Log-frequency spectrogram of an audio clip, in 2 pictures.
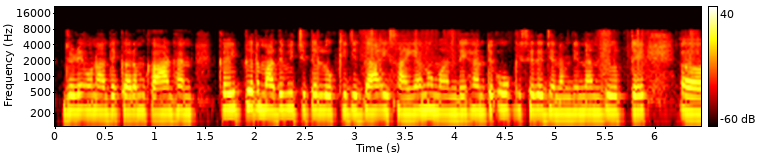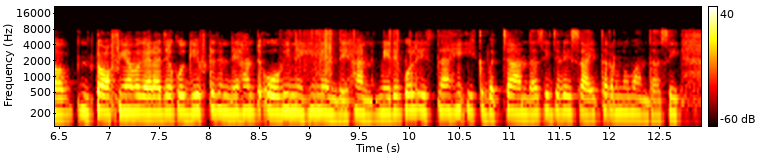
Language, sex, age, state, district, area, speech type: Punjabi, female, 45-60, Punjab, Amritsar, urban, spontaneous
